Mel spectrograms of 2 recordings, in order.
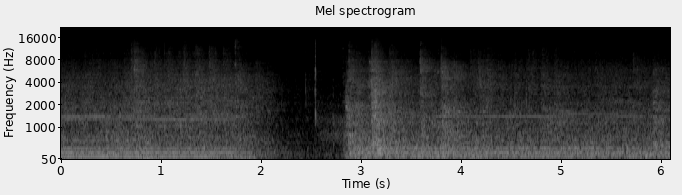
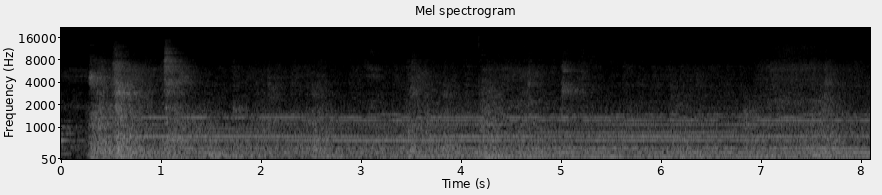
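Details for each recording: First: Chain-drive garage door opener before its rail is lubricated: constant rattling drone, then a pause and a louder resumption. The door itself is quiet; the noisy opener is blamed on the dry rail needing lubrication. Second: Garage door opener closing after lubrication: low, even motor hum with a steady drive whir, no squeals or clunks. It used to be really loud and annoying and is now unbelievably quiet.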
